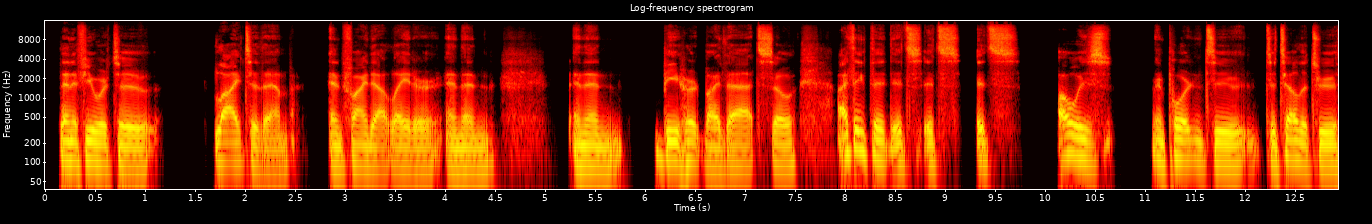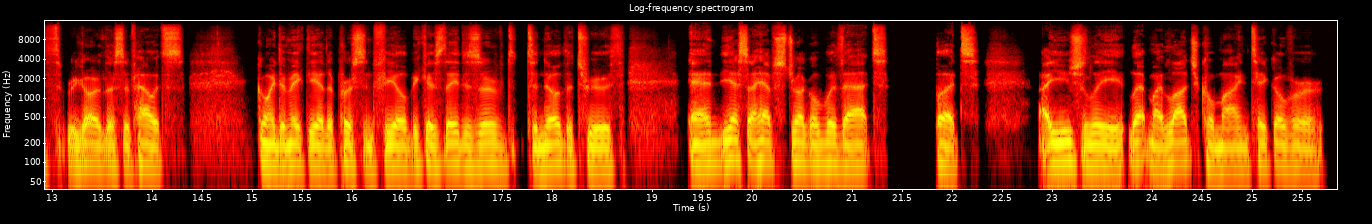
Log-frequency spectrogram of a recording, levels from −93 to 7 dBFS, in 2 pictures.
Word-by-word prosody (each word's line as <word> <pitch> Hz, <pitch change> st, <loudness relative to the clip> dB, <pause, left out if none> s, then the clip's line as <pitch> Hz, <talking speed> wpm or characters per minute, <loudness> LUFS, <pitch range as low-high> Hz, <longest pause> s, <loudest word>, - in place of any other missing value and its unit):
than 105 Hz, -, +3 dB
if 105 Hz, +1 st, -2 dB
you 110 Hz, -, +4 dB
were 95 Hz, -2 st, +2 dB
to 90 Hz, 0 st, 0 dB, 0.6 s
lie 100 Hz, -1 st, +2 dB
to 100 Hz, -, -1 dB
them -, -, -3 dB, 0.4 s
and 90 Hz, -2 st, -1 dB
find 90 Hz, -1 st, 0 dB
out 85 Hz, -1 st, 0 dB
later 85 Hz, -1 st, 0 dB
and 85 Hz, -1 st, -1 dB
then 85 Hz, +3 st, -3 dB, 0.8 s
and 90 Hz, +1 st, +1 dB
then 90 Hz, -1 st, -2 dB, 0.4 s
be 105 Hz, -1 st, +2 dB
hurt 105 Hz, -2 st, 0 dB
by 85 Hz, -2 st, +1 dB
that, 90 Hz, +2 st, 0 dB
so, 95 Hz, +1 st, +1 dB, 0.4 s
I -, -, +4 dB
think 150 Hz, -2 st, +1 dB
that 110 Hz, -5 st, 0 dB
it's -, -, 0 dB
it's -, -, 0 dB
it's -, -, 0 dB, 0.4 s
always 115 Hz, -8 st, +3 dB, 0.4 s
important 110 Hz, -1 st, 0 dB
to 100 Hz, -1 st, 0 dB
to -, -, -1 dB
tell 110 Hz, -, +3 dB
the 95 Hz, -3 st, 0 dB
truth 95 Hz, +1 st, -1 dB
regardless -, -, +1 dB
of -, -, -2 dB
how 95 Hz, -2 st, +2 dB
it's 85 Hz, -, 0 dB, 0.7 s
going 95 Hz, -2 st, +2 dB
to 90 Hz, -, +2 dB
make 95 Hz, -2 st, +1 dB
the 95 Hz, -1 st, +2 dB
other 90 Hz, -1 st, 0 dB
person 85 Hz, -, 0 dB
feel 90 Hz, +1 st, +1 dB
because 90 Hz, +1 st, 0 dB
they 100 Hz, 0 st, +2 dB
deserved 95 Hz, 0 st, -1 dB
to -, -, +1 dB
know 90 Hz, +3 st, +3 dB
the 85 Hz, -2 st, -3 dB
truth. 85 Hz, -1 st, 0 dB, 0.6 s
And, 95 Hz, +1 st, +2 dB
yes, 110 Hz, +1 st, +3 dB
I -, -, +3 dB
have 105 Hz, -2 st, +1 dB
struggled 95 Hz, -2 st, +2 dB
with 95 Hz, -2 st, +1 dB
that, 95 Hz, 0 st, +1 dB, 0.5 s
but -, -, +2 dB, 0.6 s
I -, -, +3 dB
usually 95 Hz, -2 st, +3 dB
let 105 Hz, -, +2 dB
my 90 Hz, -, +1 dB
logical 100 Hz, 0 st, 0 dB
mind 85 Hz, 0 st, -2 dB
take 85 Hz, +1 st, -2 dB
over 85 Hz, -4 st, -2 dB
95 Hz, 160 wpm, -25 LUFS, 90-100 Hz, 0.8 s, you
